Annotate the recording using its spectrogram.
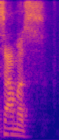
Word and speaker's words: Samus: It's Samus.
